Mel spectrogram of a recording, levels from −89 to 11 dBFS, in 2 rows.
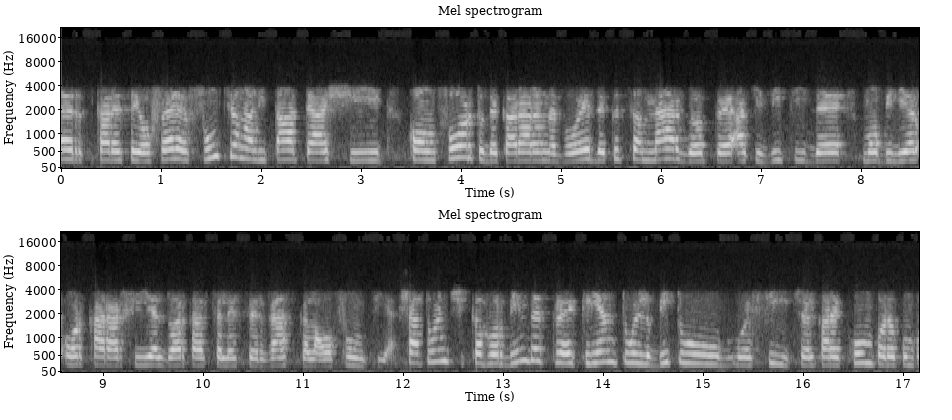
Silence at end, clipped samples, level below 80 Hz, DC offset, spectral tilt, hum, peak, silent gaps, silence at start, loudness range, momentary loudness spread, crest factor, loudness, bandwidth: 0 s; under 0.1%; -60 dBFS; under 0.1%; -4 dB/octave; none; 0 dBFS; none; 0 s; 3 LU; 7 LU; 12 dB; -14 LUFS; 4.5 kHz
